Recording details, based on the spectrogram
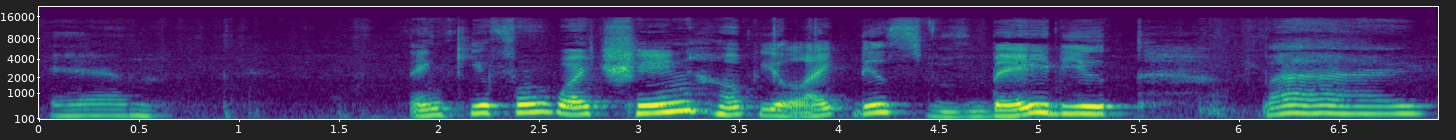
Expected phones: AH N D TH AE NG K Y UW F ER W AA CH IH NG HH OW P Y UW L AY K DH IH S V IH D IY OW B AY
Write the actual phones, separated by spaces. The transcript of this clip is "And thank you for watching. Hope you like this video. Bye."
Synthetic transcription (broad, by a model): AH N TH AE NG K Y UW F ER W AA CH IH NG HH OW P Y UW L AY K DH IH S B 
